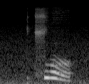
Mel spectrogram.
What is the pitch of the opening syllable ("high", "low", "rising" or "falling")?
falling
